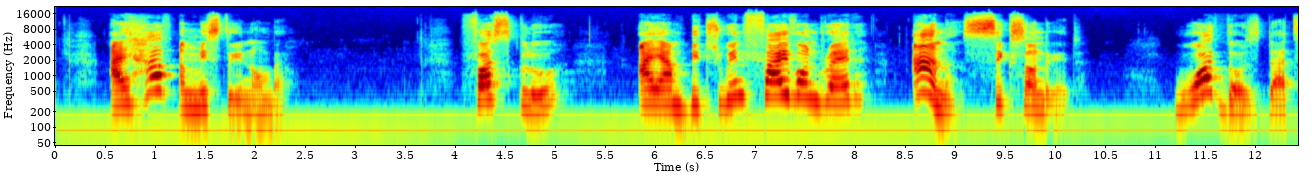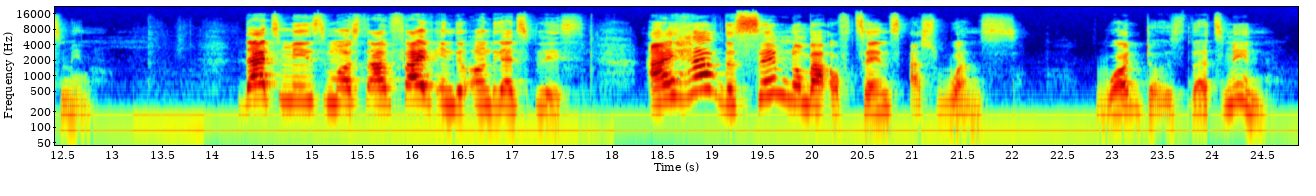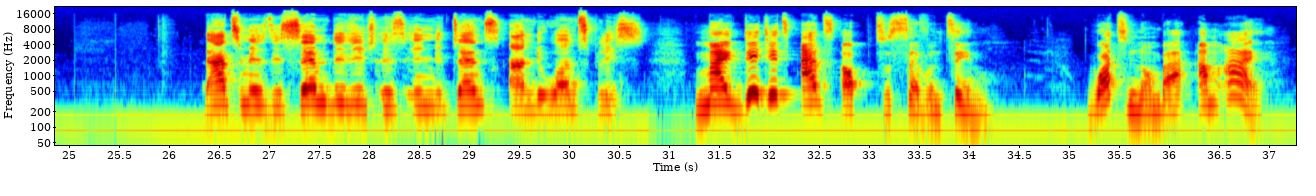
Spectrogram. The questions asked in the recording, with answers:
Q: My digit adds up to 17. What number am I?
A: The number has to be 566.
